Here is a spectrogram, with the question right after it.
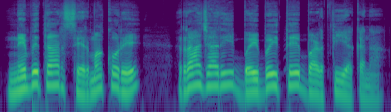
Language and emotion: Santali, neutral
